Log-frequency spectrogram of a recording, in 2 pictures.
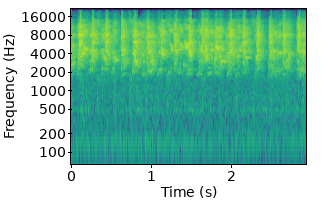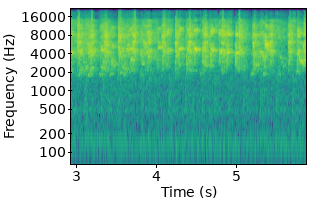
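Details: A lovebird pours out a long 'ngekek' run of shrill, rapid chattering squeaks, several bursts each second, in an unbroken stream over a faint low steady hum.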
